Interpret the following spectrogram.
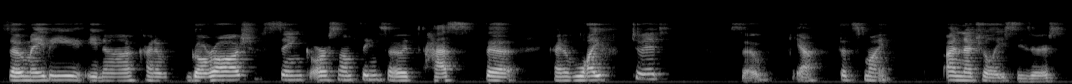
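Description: Finnish-accented woman, 30s, halting english, keeps correcting herself, muffled webcam in an echoey room. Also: mid-range voice, steady tone. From Finland. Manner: hesitant, searches for English words, frequent self-corrections. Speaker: guest artist. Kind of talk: casual interview chat. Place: home art studio indoors. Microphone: webcam on video call. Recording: roomy, dull lo-fi webcam sound.

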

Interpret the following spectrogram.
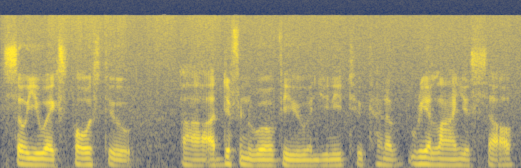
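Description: A middle-aged man from Thailand speaks as an interview guest, his voice on the low side with a gravelly creak. He is modest and hesitant, feeling his way through his answers. A steady hiss sits behind him. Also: moderate pace. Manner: hesitant, searching for words, modest. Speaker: interviewed guest, theology teacher and author. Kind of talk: casual sit-down interview. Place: small library room with armchairs. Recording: steady hiss and room noise.

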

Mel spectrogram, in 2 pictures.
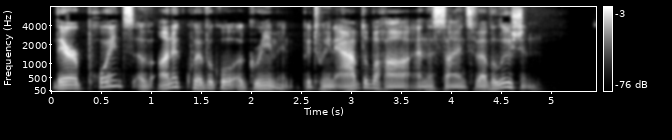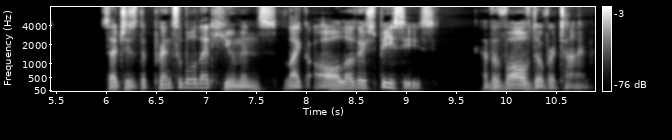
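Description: A man reading a written article aloud as scripted narration, in a measured, deliberate and formal manner. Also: lowish voice, lively intonation, no room sound, studio quality. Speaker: article reader.

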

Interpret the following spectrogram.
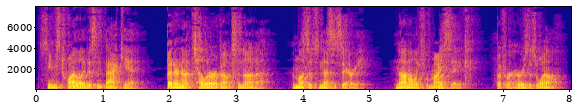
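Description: A man playing an earnest, flustered young defence lawyer in a visual novel fan dub, expressive and incredulous. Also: fairly low pitch, normal speed, natural voice, rough recording. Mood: worried.

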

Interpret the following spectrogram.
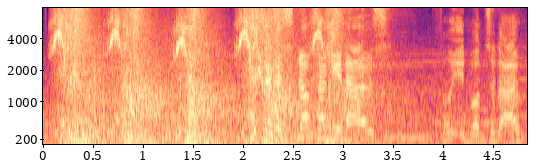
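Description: A grumpy stone gargoyle from a fantasy video game. The voice is gravelly and creaky, full of sardonic disdain and complaint. Music plays behind it. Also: male voice, sits high, takes it slowly, exaggerated voice. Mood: scornful. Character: grumpy, sarcastic stone gargoyle guarding a headmaster's door. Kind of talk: video game character voice acting.

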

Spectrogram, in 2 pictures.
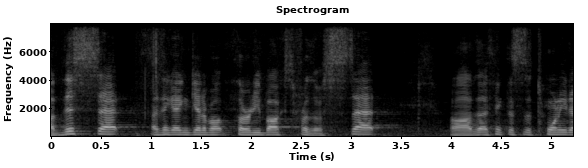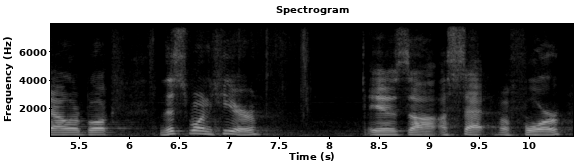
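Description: A man filming on his phone indoors, casually listing items from a storage unit in a quick, offhand way. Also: on the high side. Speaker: reseller showing a storage unit haul. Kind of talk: casual walkthrough narration. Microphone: handheld phone camera.

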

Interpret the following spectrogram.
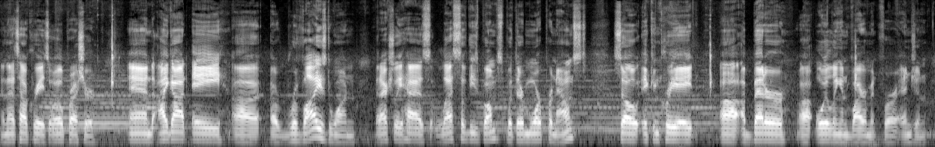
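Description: A man's voice: medium pitch, steady tone, soft background music. A man in his thirties hosting a car restoration vlog, explaining parts casually and reading a sponsor spot with upbeat energy. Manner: upbeat, joking, quick sponsor delivery. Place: indoor room for sponsor segment, garage lot outdoors elsewhere.

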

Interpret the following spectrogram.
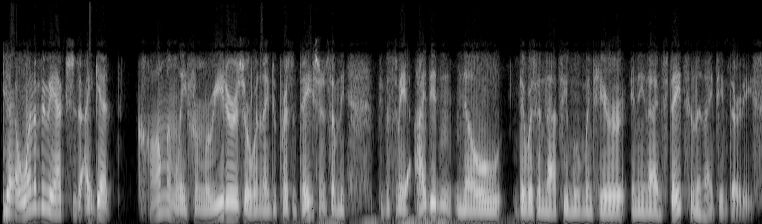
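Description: Male author guest, very deep voice, halting and grave, phone-quality audio. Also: animated, dry recording. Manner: halting, many restarts, somber. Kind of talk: casual interview talk. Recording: tinny phone line.

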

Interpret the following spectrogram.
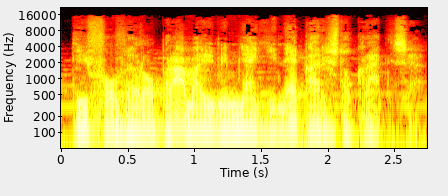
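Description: A man's voice: on the low side, a little mellow, soft background music, lightly acted. An actor playing a bitter, suspicious wealthy peasant husband in a radio comedy, exclaiming and repeating his words. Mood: bitter, self-pitying. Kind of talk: Greek radio theatre acting of classic comedy.

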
